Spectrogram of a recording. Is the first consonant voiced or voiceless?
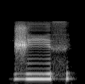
voiced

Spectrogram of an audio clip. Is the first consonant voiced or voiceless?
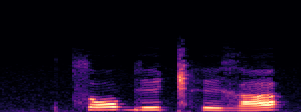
voiceless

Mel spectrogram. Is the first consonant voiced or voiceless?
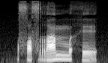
voiceless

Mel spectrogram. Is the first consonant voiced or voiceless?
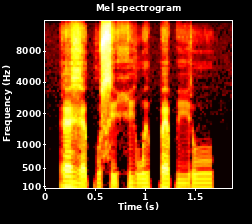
voiced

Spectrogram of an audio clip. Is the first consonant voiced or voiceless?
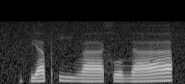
voiceless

